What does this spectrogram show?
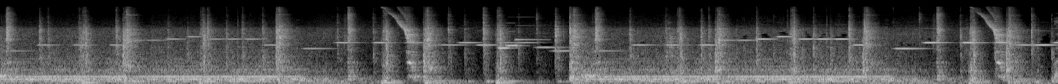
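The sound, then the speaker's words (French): Two people play a washing machine: one rapidly presses its programming buttons, making electronic beeps, while the other repeatedly opens and closes its door with clunks and thuds, over a steady low machine hum. No one speaks. “Il y en a un qui tape sur les boutons de programmation de la machine et l'autre qui ouvre et qui ferme la porte.”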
